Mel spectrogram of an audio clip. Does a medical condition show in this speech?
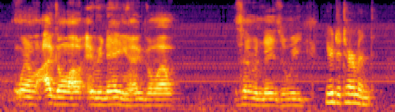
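Yes: cerebral palsy; from birth, wheelchair user.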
